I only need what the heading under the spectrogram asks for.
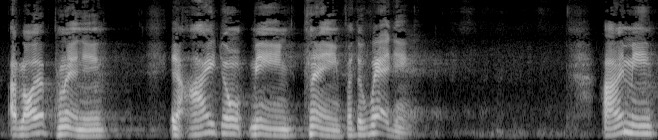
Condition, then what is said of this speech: Down syndrome. Listen closely over these 9 minutes.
